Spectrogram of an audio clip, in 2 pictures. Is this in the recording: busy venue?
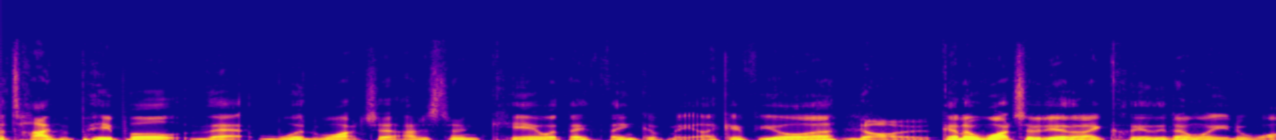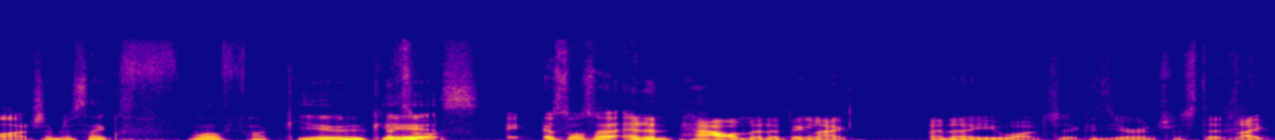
no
